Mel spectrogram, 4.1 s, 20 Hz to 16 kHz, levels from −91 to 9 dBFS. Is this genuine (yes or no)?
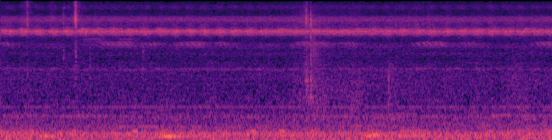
yes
